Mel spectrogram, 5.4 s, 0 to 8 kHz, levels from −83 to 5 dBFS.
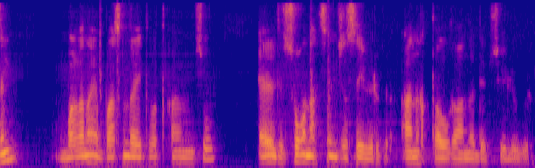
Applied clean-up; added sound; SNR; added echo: neural separator model SepFormer DNS4.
